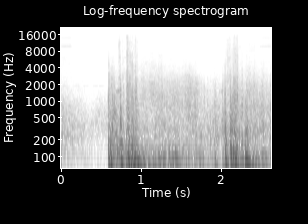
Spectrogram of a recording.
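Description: Video game gunfire comes in two loud clusters of rapid shots, one early and one toward the end, with a steady rumble of battle between them and no talk.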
